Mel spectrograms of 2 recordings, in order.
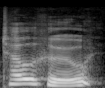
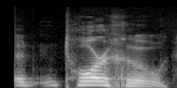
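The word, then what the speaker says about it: תֹּהוּ: Oh, this is a real Hebrew word, tohu, as in tohu vavohu, yes, from Genesis 1, when it says the earth was formless and void. I think he simply mispronounced it. Still nonsense. This is actually a really good guess. The Age of Tohu would be way better than the Age of Torhu, which is it's not really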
